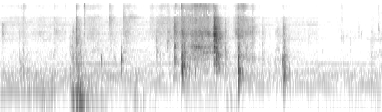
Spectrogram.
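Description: A refrigerator door shuts with a low thud about one and a half seconds in. Then comes a run of sharp clicks and crackles from a thin clear plastic food container being handled and set down on a stone counter.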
